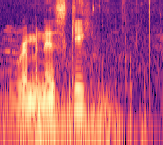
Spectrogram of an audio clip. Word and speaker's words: Reminiski: That'll bring up Drake Reminiski. Is that right, Adam? That's the proper pronunciation, Joe.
